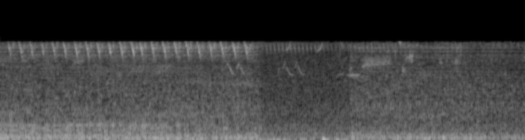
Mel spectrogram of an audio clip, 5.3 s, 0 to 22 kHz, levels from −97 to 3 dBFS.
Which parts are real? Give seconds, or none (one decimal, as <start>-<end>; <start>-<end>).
2.6-3.5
